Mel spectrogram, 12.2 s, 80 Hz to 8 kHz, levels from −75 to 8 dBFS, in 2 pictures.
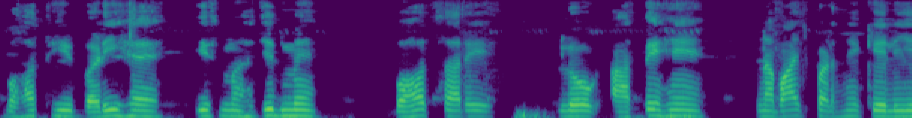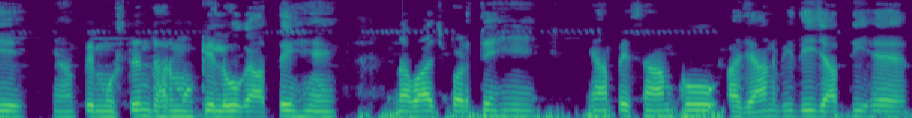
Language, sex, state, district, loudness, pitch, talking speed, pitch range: Hindi, male, Bihar, Saran, -18 LUFS, 140 Hz, 175 wpm, 130-145 Hz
